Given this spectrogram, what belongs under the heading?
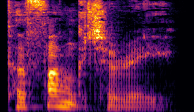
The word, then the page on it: perfunctory: British English; ə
